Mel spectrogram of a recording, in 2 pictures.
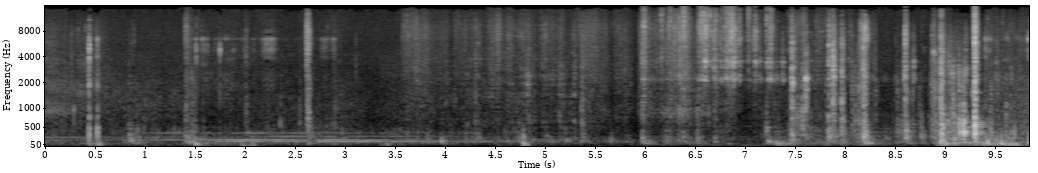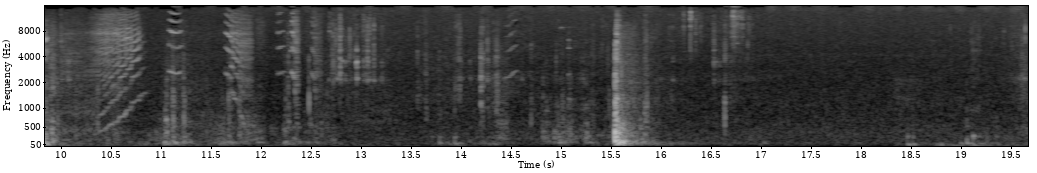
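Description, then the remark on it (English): Rustling, clicks and jangling keys as someone shifts around and exits a car, with a door handle clunk and a solid door thump near the end; no talking. “I'm gonna get out of the car.”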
